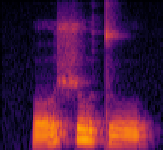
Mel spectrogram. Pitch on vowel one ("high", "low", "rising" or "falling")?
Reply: rising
